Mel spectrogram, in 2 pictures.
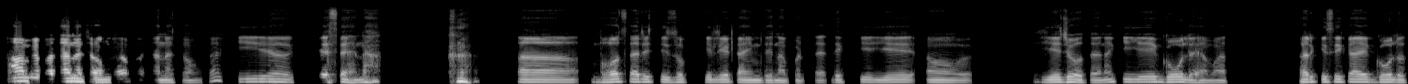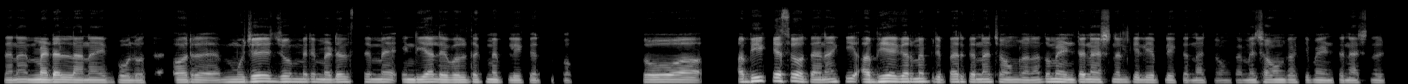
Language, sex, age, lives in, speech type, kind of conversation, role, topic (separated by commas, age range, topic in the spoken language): Hindi, male, 30-34, India, conversation, podcast, guest, Tumhari kaunsi purani hobby hai jise tum dubara shuru karna chahoge?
